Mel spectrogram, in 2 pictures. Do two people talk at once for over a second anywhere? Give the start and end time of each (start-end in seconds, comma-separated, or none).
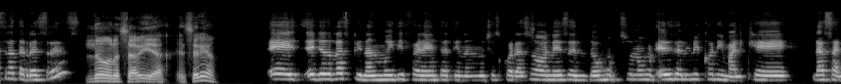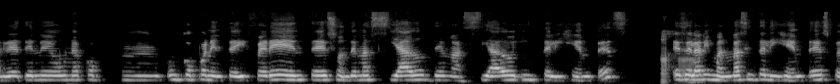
none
